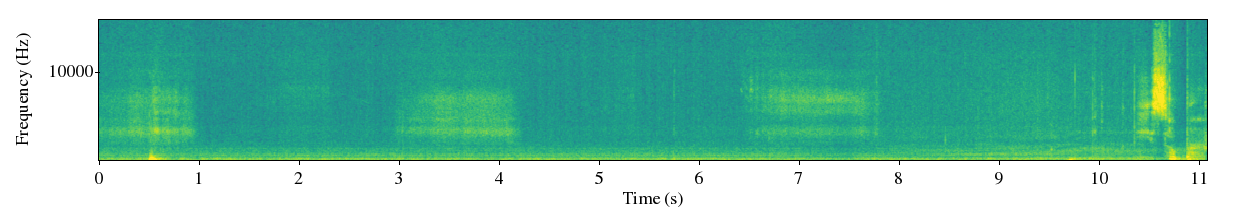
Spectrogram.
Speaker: Oh my god, he's snoring.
